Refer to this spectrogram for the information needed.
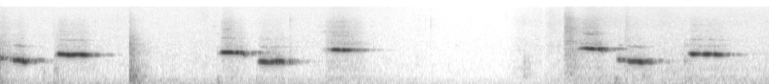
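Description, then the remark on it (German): A person whistles a short bird-like call, a few bright sliding notes repeated in two clear phrases separated by a pause, fairly loud with no talking. “Und das andere ist dann ein Vogel, der irgendwie so ganz äh, so dann, ganz das doch. bestimmt pfeift so.”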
